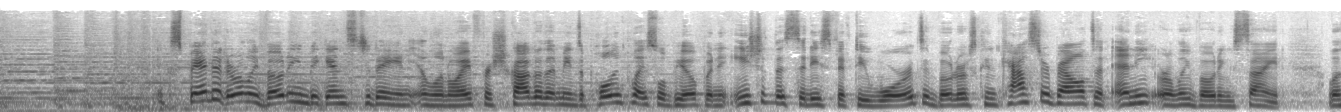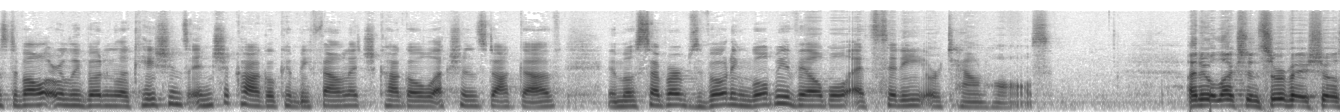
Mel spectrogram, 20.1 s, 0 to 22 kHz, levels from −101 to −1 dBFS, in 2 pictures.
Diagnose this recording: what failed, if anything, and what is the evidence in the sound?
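Sample-format conversion failed with a crude rate conversion from 16.09 s to the end at 20.11 s. A gritty, inharmonic fizz follows the loud and high parts of the sound, about 30 dB below it. Samples were dropped or repeated without filtering, which fits a 48 kHz to 44.1 kHz change.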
